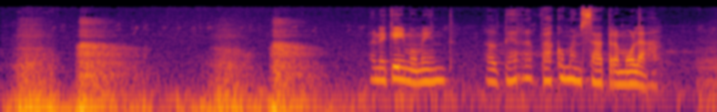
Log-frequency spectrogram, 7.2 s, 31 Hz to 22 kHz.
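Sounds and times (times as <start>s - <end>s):
rapid heavy breathing: 0.0s - 3.5s
speech: 3.8s - 6.7s.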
